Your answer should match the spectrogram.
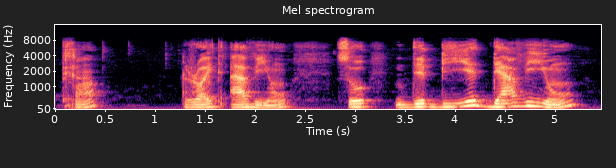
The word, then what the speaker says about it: billet: So, billet means, don't pronounce like that, billet. Billet is not correct, guys. Billet, billet. This is I. Whenever you have these four letters in a word, you must pronounce like that. Ie, ie, ie, like billet.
